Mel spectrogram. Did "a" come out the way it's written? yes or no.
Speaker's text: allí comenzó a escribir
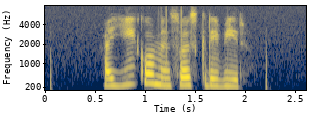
yes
